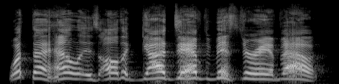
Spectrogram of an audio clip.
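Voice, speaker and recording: A man's voice: very high voice, a little slow, creaky, bright, forceful tone, shouting, pitched above the performer's own voice, exaggerated voice. A man voicing a nervous, exasperated and sarcastic male TV cameraman in an audiobook. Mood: exasperated protest. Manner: agitated, protesting, sarcastic. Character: nervous, exasperated, sardonic young-sounding male TV news cameraman. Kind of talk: acted audiobook dialogue.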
